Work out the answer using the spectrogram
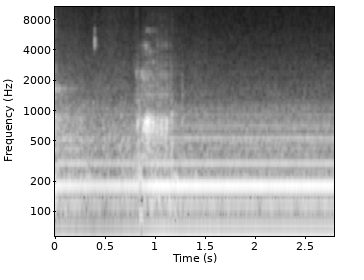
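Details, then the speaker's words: Dayton Audio SPA500DSP Class D plate amplifier newly installed on the outside of a sub box: steady low hum with a fainter higher tone from the drivers with no music signal; amplifier hum suspected, cause not confirmed. "There's some hum. There's some hum coming from the drivers when there's no music signal going to it. It's humming right now."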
